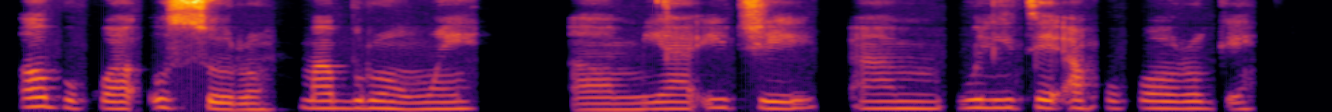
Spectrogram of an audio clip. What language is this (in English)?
Igbo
